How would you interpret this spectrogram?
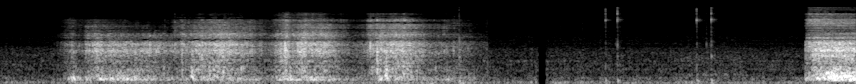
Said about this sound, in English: That's a whale. Now, Gary said he didn't get any vocals of a whale that he liked, but their blowhole made good breathing sounds for the T-Rex.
